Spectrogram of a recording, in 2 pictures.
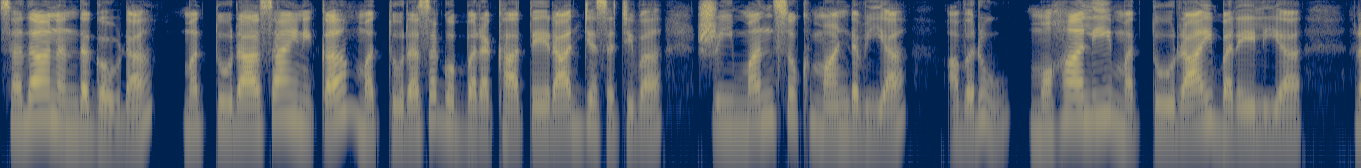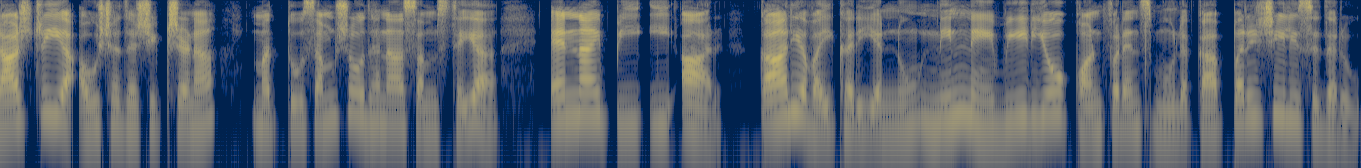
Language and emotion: Kannada, neutral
